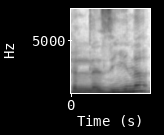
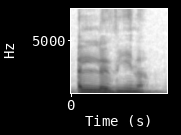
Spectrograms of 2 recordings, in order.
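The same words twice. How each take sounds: First: The consonant sounds like a 'z'. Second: The consonant sounds like 'th' in 'this'. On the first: The speaker calls it wrong. "ما نقولش الذين" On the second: The speaker calls it right. "يقرأ ذال وليس زاي"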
